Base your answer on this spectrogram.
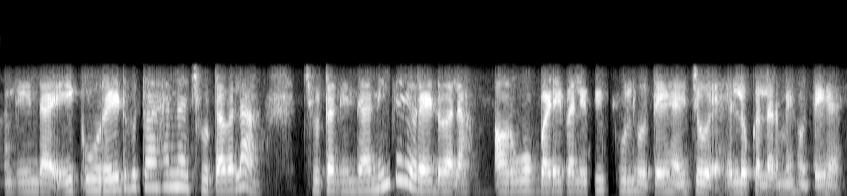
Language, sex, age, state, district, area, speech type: Hindi, female, 60+, Madhya Pradesh, Balaghat, rural, conversation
